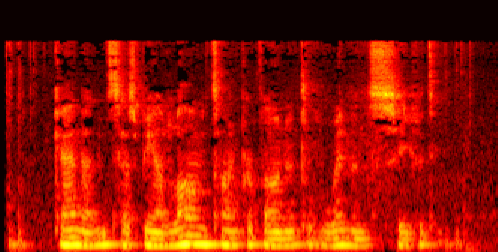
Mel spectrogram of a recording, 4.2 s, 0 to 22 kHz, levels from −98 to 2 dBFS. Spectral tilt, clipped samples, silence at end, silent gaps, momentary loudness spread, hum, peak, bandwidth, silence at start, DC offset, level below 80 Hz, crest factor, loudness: -4.5 dB/octave; under 0.1%; 0.25 s; none; 13 LU; none; -10 dBFS; 11.5 kHz; 0.05 s; under 0.1%; -60 dBFS; 18 dB; -27 LUFS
